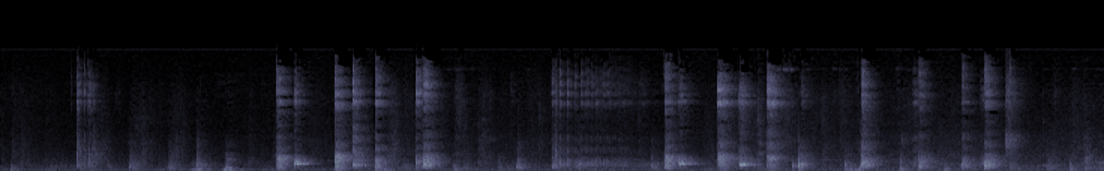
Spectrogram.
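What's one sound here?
A table tennis ball clicks against a bat.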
